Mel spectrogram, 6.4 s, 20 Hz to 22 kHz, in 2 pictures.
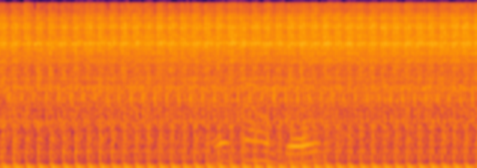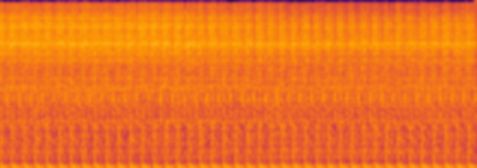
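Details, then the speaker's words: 2002 Kawasaki Bayou 300 ATV being revived, first start after refitting the carburetor, idling: single-cylinder thumps at a steady, even beat with voice over it and now revs, running much better; normal running. "a lot better. At least they're rev now."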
